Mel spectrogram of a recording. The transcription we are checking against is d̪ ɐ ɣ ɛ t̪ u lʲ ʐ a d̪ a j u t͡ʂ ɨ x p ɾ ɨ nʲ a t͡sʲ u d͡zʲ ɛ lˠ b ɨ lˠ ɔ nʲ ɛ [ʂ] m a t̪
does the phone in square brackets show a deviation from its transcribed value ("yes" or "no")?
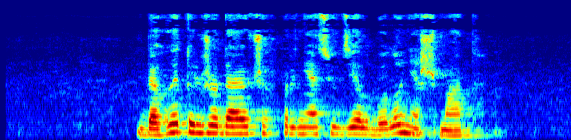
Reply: no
